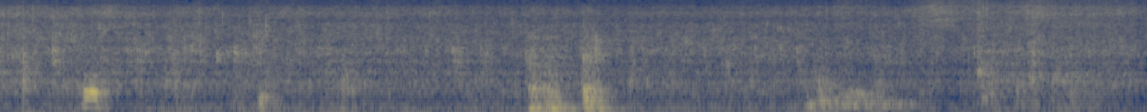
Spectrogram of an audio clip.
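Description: Meat sizzles and crackles in a frying pan as the first step of a fried okra soup, a steady hiss with a few sharper pops and stirring noises, close and moderately loud throughout.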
